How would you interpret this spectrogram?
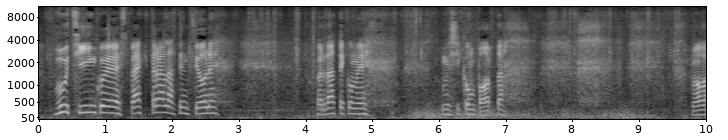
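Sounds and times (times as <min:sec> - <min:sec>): low wind rumble on microphone: 0:02.8 - 0:10.0.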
